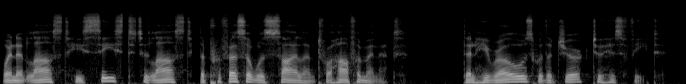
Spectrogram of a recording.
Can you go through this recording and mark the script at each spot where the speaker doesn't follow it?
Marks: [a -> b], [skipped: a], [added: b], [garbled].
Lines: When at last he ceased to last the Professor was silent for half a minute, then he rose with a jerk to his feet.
When at last he ceased to last the Professor was silent for half a minute, then he rose with a jerk to his feet.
